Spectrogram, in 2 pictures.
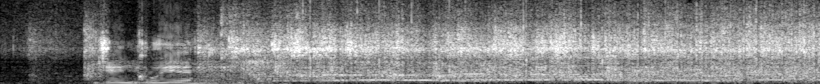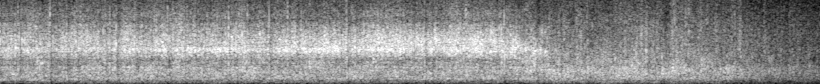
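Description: A crowd claps and cheers loudly.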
